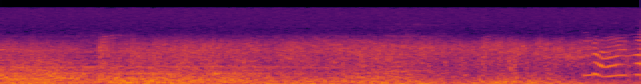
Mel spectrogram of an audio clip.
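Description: A long, loud rumbling sound effect in an animated cartoon, of the kind used for a dragon's attack. Near the end, wavering high cries rise over the rumble as it dies down.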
